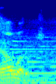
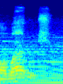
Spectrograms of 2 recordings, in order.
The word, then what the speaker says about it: avaros: tienen avaricia, los avaros, nosotros decimos ávaros, pero dicen los que saben que no se dice ávaros, sino avaros.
